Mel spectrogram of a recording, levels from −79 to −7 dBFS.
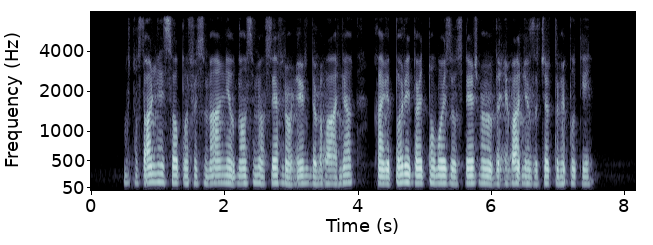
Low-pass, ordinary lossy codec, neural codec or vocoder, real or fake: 7.2 kHz; none; autoencoder, 22.05 kHz, a latent of 192 numbers a frame, VITS, trained on one speaker; fake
